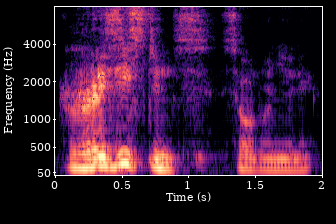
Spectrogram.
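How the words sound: It is said in an imitated foreign accent. "What would he say? He'd go"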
